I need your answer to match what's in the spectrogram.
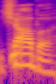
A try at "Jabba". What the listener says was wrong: emphasis on the wrong syllable.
